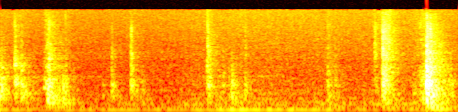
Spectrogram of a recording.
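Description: USB thumb drive being pushed into the front USB port of an HP OfficeJet Pro printer: a few light scraping ticks, then a sharp click near the end as the plug seats.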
